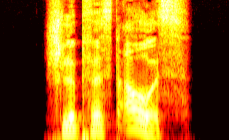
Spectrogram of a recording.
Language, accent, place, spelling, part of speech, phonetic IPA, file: German, Germany, Berlin, schlüpfest aus, verb, [ˌʃlʏp͡fəst ˈaʊ̯s], De-schlüpfest aus.ogg
- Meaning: second-person singular subjunctive I of ausschlüpfen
